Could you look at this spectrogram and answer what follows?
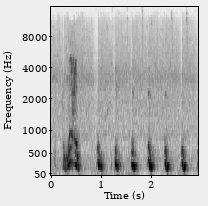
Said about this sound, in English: It's a cat throwing up.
